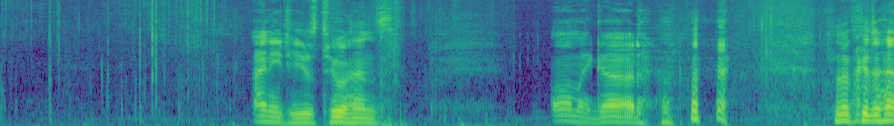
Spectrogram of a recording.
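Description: Roots tear and soil crumbles as a plant is pulled from the ground.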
